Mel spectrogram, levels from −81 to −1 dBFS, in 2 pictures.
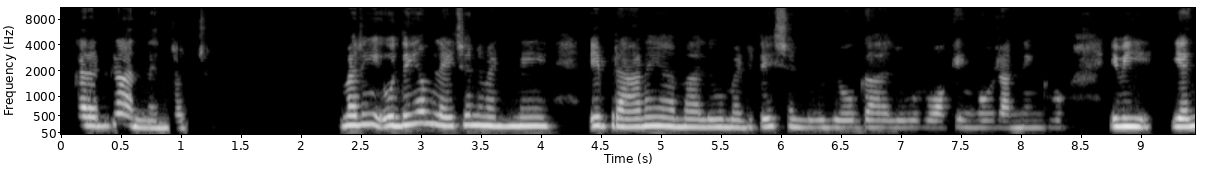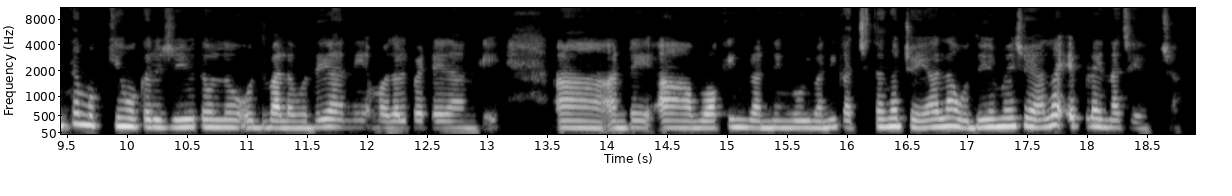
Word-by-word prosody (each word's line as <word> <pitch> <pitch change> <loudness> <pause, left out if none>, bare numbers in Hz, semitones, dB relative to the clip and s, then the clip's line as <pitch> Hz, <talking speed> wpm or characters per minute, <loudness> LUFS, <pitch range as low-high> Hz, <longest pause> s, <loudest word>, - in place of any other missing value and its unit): కరెక్ట్‌గా 230 +3 +1
అందించొచ్చు. 175 -3 -4 1.2
మరి 245 +2 +4 0.2
ఉదయం 260 +6 +3
లేచిన 245 +2 +2
వెంటనే 225 0 +4 0.5
ఈ - - +5
ప్రాణాయామాలు, 210 -2 +2 0.2
మెడిటేషన్‌లు, 195 0 -5 0.2
యోగాలు, 185 -1 -9 0.2
వాకింగు, 185 0 -10
రన్నింగు 180 +1 -11 0.5
ఇవి 215 0 +9 0.4
ఎంత 225 +2 +3 0.2
ముఖ్యం 235 -2 +2
ఒకరి 195 -1 0
జీవితంలో 195 0 +1
ఉద్ 180 0 -5
వాళ్ళ 180 -1 +2
ఉదయాన్ని 190 0 -4
మొదలుపెట్టేదానికి? 180 - -6 0.6
ఆహ్! 180 -2 -1
అంటే 180 +1 -3 0.2
ఆహ్, 180 -1 -2
వాకింగ్, 190 +2 -1
రన్నింగూ, 180 0 -2
ఇవన్నీ 180 +3 -2
ఖచ్చితంగా 205 +3 +1
చేయాలా? 200 +4 +2
ఉదయమే 200 +4 +4
చేయాలా? 210 +5 +3
ఎప్పుడైనా 210 -3 -2
చేయొచ్చా? 160 - -15
195 Hz, 105 wpm, -22 LUFS, 180-215 Hz, 1.2 s, ఇవి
